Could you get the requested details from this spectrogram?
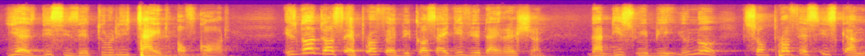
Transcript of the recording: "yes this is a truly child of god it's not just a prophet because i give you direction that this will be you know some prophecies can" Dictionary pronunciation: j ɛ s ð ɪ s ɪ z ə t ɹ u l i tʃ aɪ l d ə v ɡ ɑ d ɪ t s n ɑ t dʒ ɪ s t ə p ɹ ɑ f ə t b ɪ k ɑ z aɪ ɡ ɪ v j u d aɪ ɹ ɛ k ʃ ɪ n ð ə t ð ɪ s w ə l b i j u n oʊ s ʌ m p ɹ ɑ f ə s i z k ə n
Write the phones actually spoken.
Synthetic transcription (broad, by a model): j ɛ s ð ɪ s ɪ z ə t ɹ u l i tʃ aɪ d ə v ɡ ɑ d ɪ t s n ɑ t dʒ ɪ s t ə p ɹ ɑ f ə t b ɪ k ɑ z aɪ ɡ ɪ v j u d aɪ ɹ ɛ k ʃ ɪ n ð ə t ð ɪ s w ə l b i j u n oʊ s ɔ m p ɹ ɑ f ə s i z k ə n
